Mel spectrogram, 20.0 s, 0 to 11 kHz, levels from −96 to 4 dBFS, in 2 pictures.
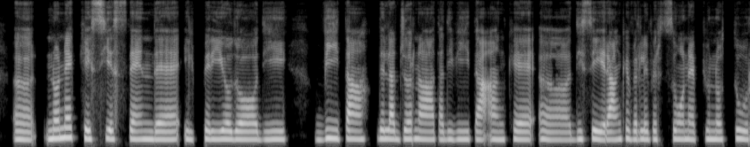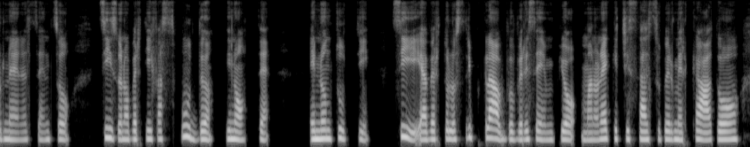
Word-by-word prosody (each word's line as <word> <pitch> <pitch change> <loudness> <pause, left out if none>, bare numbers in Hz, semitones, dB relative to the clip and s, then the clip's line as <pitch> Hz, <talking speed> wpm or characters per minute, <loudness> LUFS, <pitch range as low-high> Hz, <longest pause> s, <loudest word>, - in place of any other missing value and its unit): ehm, 180 -2 +1 0.2
non 205 +3 +6
è 225 0 +5
che 200 -3 +4
si 195 +2 +1
estende 185 -1 +2
il 180 -2 -2
periodo 180 -1 +3
di 185 +1 -1 0.4
vita 190 0 +2
della 195 -2 +3
giornata 180 -1 +1
di 180 +1 -2
vita 180 0 0
anche, 180 0 -1
uhm, 175 -2 -2
di 180 +2 -2
sera 185 -2 +2
anche 185 +3 -1
per 180 0 -1
le 185 -1 +2
persone 185 0 -1
più 190 +1 -4
notturne; 185 -1 0
nel 175 +2 -10
senso, 180 0 -7 0.3
sì, 220 -1 0
sono 180 -2 -2
aperti 185 +2 -3
i - - +1
fast 190 0 -8
food 185 -8 +1 0.2
di 195 - 0
notte 175 -1 -1 0.5
e 185 - +2
non 195 0 +4
tutti; 185 -4 -6 0.3
sì, 225 -9 0
è - - +2
aperto 180 +2 -1
lo 185 - +2
strip 215 +4 -6
club 190 -4 +2
per 175 0 -3
esempio, 180 -1 -2
ma 170 -1 -4
non 170 +1 -3
è 195 0 +3
che 195 0 -3
ci 190 0 -3
sta 185 0 -1
il 180 - -2
supermercato, 180 0 0
185 Hz, 160 wpm, -23 LUFS, 180-190 Hz, 0.5 s, non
